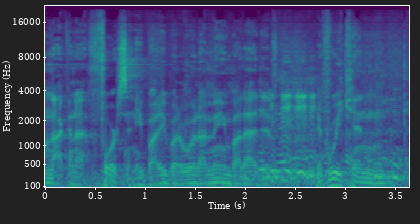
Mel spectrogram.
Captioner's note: laughter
